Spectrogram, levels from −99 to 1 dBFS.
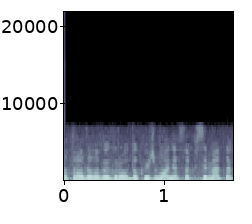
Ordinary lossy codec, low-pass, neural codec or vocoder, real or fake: AAC, 48 kbps; 7.2 kHz; codec, 16 kHz, 4 kbps, FunCodec, trained on LibriTTS, 50 frames a second; fake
